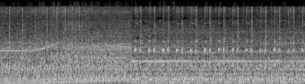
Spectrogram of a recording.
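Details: 2001 GMC Sierra 1500 HD V8 idling before fitting a Dorman exhaust manifold clamp: fast ticking puff about three or four per second over the rumble. Exhaust manifold leak from factory manifold bolts snapped by thermal expansion; the clamp noticeably reduced the noise.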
